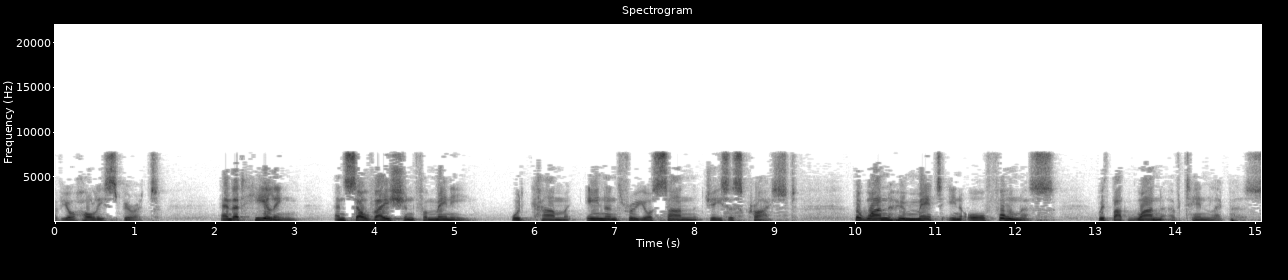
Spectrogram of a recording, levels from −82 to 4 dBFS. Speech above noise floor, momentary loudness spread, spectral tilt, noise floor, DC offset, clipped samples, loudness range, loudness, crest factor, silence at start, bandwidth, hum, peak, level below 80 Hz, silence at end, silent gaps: 34 dB; 14 LU; -6 dB/octave; -46 dBFS; under 0.1%; under 0.1%; 3 LU; -13 LUFS; 12 dB; 0 s; 8 kHz; none; 0 dBFS; -38 dBFS; 0 s; none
